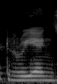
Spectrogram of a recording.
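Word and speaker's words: Reang: Okay, now as referred to the Rangins, it will be pronounced as Rangins.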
